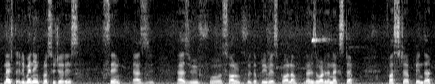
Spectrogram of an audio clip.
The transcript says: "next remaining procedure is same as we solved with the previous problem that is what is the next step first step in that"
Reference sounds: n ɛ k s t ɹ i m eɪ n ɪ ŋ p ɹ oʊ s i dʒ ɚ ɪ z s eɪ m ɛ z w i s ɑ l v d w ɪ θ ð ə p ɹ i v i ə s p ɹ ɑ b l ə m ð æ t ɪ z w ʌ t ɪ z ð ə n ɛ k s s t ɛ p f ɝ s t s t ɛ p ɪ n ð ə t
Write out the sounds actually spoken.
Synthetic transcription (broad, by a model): n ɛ k s t ɹ i m eɪ n ɪ ŋ p ɹ oʊ s i dʒ ɚ ɪ z s eɪ m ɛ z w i s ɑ l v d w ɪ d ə p ɹ i v i ə s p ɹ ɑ l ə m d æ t ɪ z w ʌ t ɪ z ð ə n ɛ k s s t ɛ p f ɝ s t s t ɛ p ɪ n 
